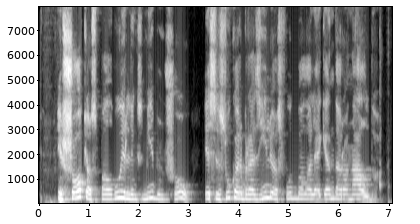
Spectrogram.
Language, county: Lithuanian, Panevėžys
